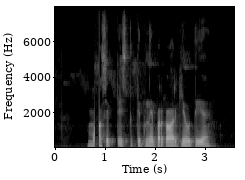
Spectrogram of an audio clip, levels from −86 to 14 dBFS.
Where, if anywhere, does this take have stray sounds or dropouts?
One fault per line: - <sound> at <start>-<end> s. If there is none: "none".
- dropout at 0.8-0.9 s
